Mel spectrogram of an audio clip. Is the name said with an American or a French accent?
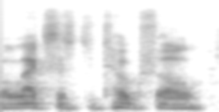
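American. The name is said with an American accent. "people call him Alexis de Tocqueville just like that because we think of him as an American"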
